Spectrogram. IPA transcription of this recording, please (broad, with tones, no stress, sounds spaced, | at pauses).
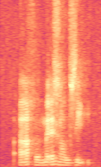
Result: ʔ a̰ː˧˥ h ə̤ː˨˩ m ɛ̰˧˥ ɣ a̤˨˩ w z ḭ˧˨ ʔ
